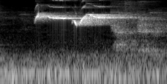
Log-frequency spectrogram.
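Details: White-rumped shama giving a single sustained high whistle that dips briefly midway and then continues before fading away.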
